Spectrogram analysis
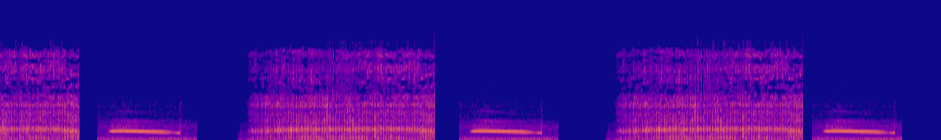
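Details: Sleepy cat yawning and snoring: loud rasping breaths alternate with short whistling tones and brief silences in a repeating pattern; snoring.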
